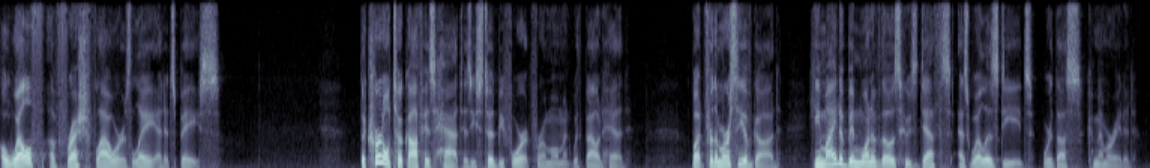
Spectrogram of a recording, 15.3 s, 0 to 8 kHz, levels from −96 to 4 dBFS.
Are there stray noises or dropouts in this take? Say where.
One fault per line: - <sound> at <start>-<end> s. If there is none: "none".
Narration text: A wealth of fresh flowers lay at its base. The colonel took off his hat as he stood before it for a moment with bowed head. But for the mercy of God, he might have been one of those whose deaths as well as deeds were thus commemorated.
none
